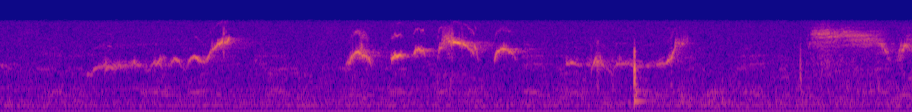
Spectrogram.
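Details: Captive young parrot, about five months old, repeats owner-taught whistles: a steadily rising glide, a burst of warbled chirpy notes, then short upward whistles and a brief squawky note.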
